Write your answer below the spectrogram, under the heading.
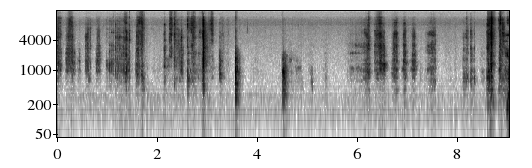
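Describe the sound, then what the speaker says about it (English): Scissors snipping through scored cardstock for a folded gift bag, bursts of crisp close cuts and rasping paper sounds separated by brief pauses, no speech. "now we're going to cut up on all of these other intersecting score lines"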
